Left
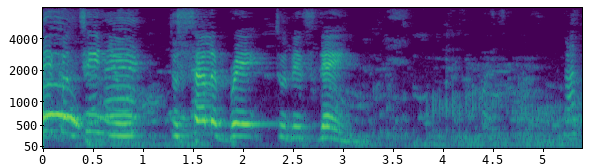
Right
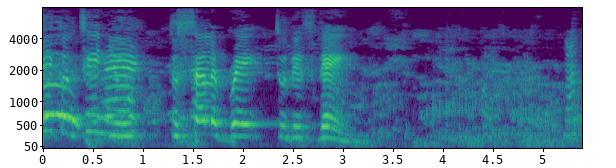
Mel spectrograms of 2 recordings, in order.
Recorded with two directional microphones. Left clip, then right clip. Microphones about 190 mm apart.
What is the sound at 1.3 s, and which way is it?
A woman's voice, 30° left (ahead or behind).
